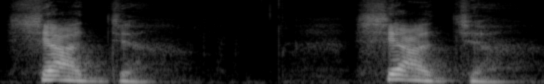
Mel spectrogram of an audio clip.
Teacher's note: Now with the closed syllable, it will be an aspirated breathy sound mixed with ya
